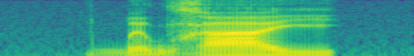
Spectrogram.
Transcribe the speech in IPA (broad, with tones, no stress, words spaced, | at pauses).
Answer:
ɓə̰˧˨wɣa˧j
